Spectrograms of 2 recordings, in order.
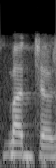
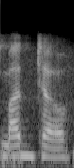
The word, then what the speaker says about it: Mudtoe: I'm Mud Toe. – I'm good. How do you pronounce that? – Just Mud Toe. Just Mud Toe. M-U-D-T-O-E.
